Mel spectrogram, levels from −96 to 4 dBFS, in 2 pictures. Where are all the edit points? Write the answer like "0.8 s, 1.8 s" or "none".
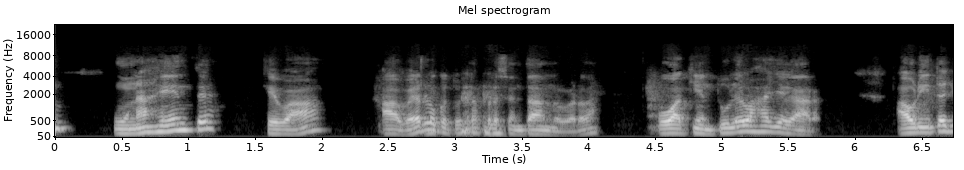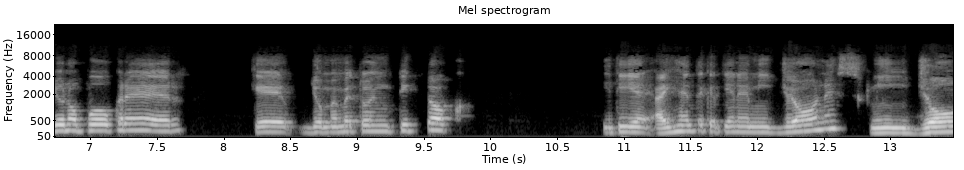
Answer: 11.2 s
